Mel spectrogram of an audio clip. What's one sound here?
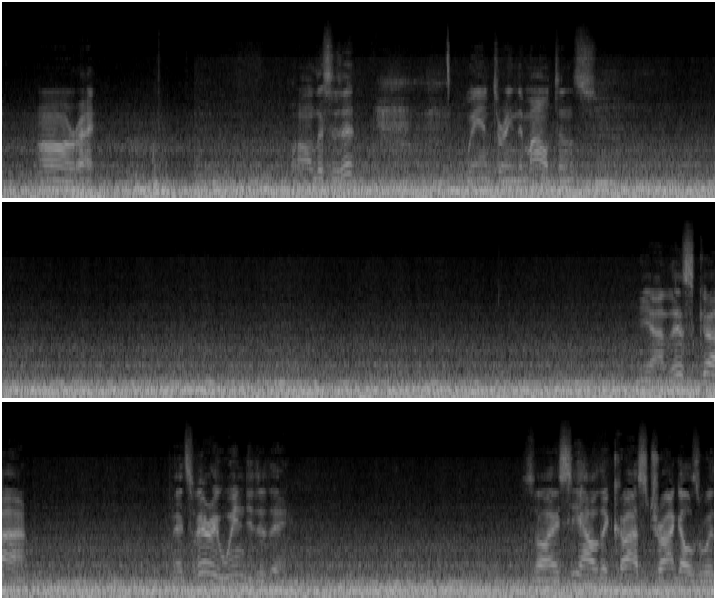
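A car engine hums and tyres rumble steadily on a highway.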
